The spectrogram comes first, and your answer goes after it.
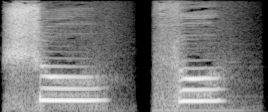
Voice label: "shu1fu5", Chinese; Giáo trình Hán ngữ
